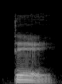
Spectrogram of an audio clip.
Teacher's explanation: Australian English. This accent is known for its distinctive vowel sounds such as a more open uh in words like day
